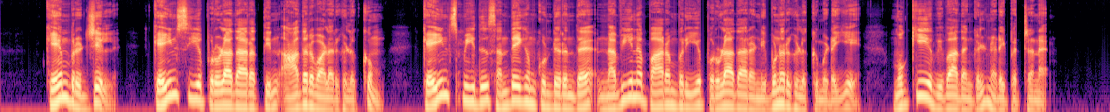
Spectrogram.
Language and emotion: Tamil, neutral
